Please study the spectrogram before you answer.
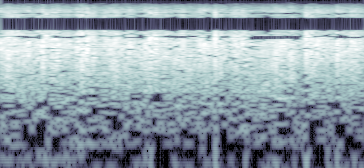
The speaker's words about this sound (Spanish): Denle un aplauso, el Señor puede sentarse.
